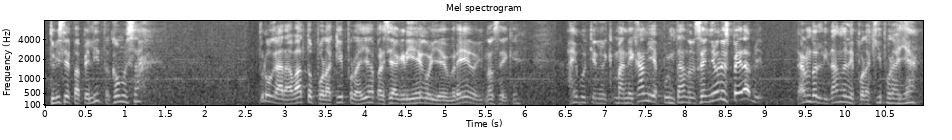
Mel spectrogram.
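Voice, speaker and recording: A man preaching a sermon as pastor, building to loud fervent proclamations and dropping into quick conversational asides. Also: fairly high pitch, slight background noise.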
